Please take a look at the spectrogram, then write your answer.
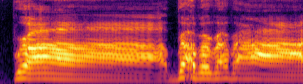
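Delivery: low, drawn-out "brah" growls; playful scare noises in a put-on voice; mock monster noise. Streamer pretending to scare chat, low mock roar.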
